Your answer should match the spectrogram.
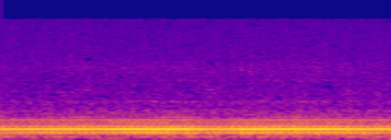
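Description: A car engine hums loudly and steadily as the car crosses the border with police closing in, a continuous mid-pitched drone with no clear rise in pitch and no voices over it.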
